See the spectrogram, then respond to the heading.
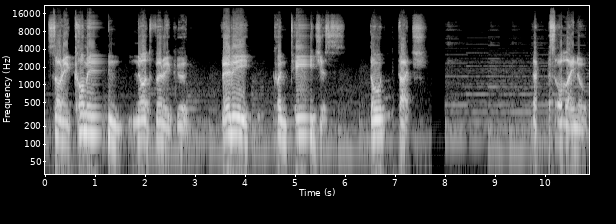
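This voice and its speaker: A man playing a tabletop game, speaking in halting, broken phrases. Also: mid-range voice, pushed and bright, faint music behind, low-quality recording. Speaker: player.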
